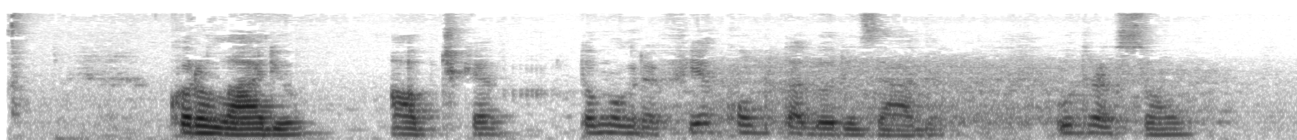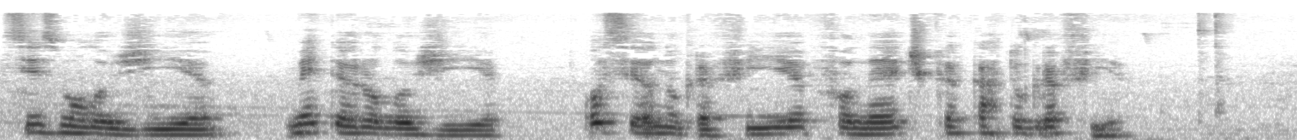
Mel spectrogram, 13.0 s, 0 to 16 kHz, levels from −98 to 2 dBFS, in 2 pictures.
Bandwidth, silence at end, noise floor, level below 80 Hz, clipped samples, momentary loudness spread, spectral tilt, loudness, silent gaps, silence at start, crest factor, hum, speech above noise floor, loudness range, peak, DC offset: 11.5 kHz; 0.85 s; -56 dBFS; -60 dBFS; under 0.1%; 17 LU; -7.5 dB/octave; -22 LUFS; none; 0.05 s; 22 dB; none; 35 dB; 9 LU; 0 dBFS; under 0.1%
